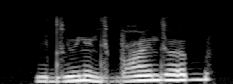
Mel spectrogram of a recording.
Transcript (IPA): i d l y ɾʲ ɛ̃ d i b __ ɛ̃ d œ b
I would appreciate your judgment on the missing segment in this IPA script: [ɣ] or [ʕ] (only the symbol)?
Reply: ʕ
